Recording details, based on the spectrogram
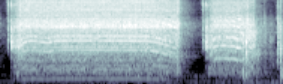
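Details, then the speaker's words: Milwaukee grinder with only a very minor problem; this model is known for weak motor bearings. A clean, steady high-pitched whine with smooth run-down and spin-up and no grinding or rattle. Normal running. "It's a very minor problem, like. Grinder works perfectly otherwise."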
